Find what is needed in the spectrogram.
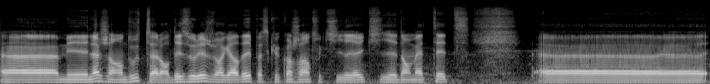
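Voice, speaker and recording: Fairly low in pitch, a man speaks at a fairly slow pace. His intonation is monotone and flat. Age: 20s. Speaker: podcast guest, music fan. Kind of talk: casual chat.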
